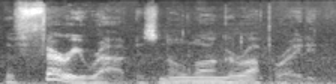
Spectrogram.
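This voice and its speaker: An actor playing an earnest, cautious, bookish American scholar in a 1920s-set video game, speaking properly and with measured care. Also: male voice, low-pitched, sing-song, full character voice. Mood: pondering. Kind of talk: naturalistic video game voice acting. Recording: clear background ambience noise.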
